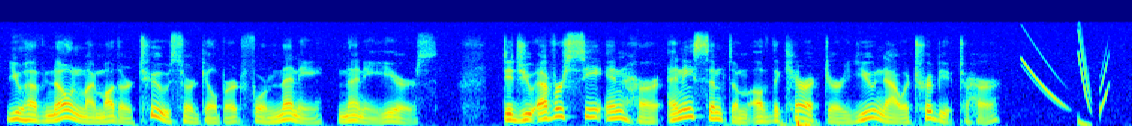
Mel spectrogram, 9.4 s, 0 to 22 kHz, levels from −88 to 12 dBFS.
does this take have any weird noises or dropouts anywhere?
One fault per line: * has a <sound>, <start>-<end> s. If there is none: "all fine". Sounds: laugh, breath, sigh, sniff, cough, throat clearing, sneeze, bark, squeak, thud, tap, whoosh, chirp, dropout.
* has a chirp, 8.5-9.3 s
